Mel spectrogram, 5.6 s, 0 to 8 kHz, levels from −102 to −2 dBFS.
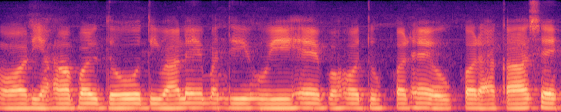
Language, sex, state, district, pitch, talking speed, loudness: Hindi, male, Gujarat, Gandhinagar, 120 Hz, 150 wpm, -16 LUFS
